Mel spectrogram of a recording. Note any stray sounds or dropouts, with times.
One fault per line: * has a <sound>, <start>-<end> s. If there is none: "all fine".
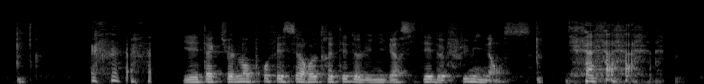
* has a laugh, 0.9-1.5 s
* has a laugh, 5.7-6.7 s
